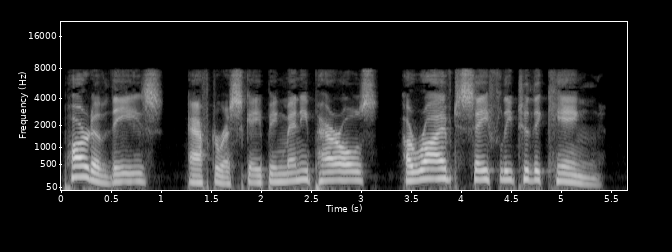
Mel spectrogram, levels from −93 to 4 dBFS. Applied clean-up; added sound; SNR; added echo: none; none; none; none.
